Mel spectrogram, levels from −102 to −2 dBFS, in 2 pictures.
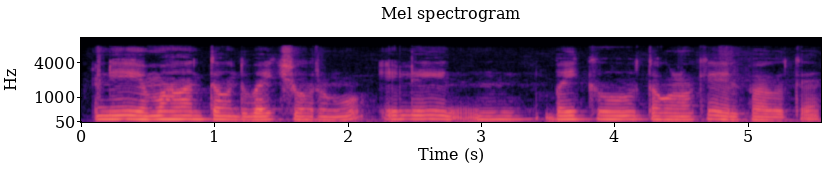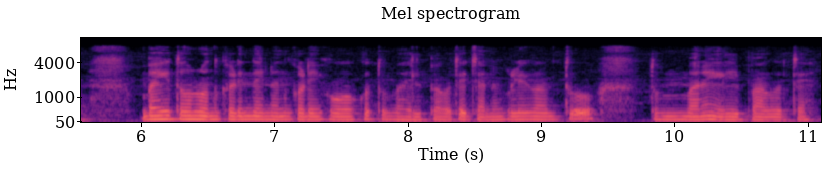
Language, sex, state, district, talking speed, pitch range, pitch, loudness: Kannada, male, Karnataka, Dharwad, 130 wpm, 130-145 Hz, 135 Hz, -37 LUFS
